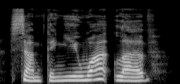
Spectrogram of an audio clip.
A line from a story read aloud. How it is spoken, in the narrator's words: Hob asked hoarsely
